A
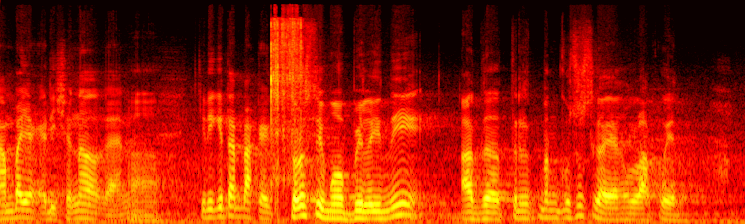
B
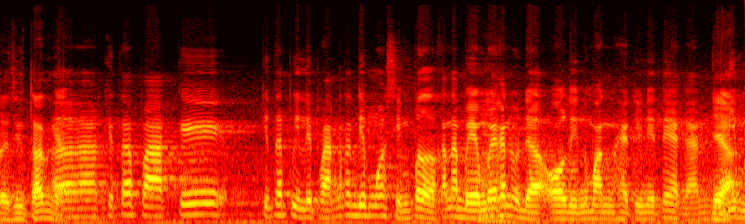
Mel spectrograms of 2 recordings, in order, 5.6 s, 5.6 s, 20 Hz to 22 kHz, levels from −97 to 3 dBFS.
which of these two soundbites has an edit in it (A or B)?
A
